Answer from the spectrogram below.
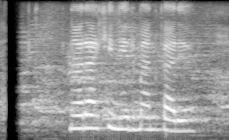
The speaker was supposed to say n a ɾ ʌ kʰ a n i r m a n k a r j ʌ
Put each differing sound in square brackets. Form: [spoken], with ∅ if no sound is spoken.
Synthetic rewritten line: n [ʌ] ɾ [a] kʰ [i] n i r m a n k a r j ʌ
